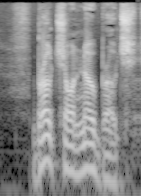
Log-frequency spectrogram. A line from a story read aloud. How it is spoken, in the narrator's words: he growled sulkily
